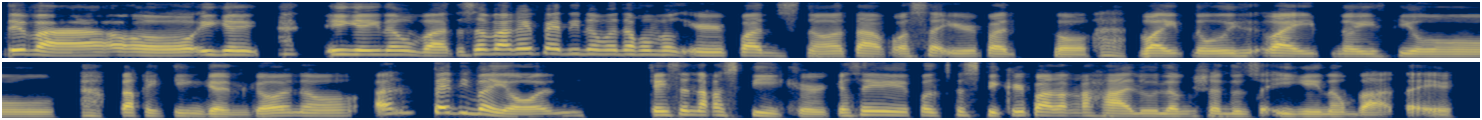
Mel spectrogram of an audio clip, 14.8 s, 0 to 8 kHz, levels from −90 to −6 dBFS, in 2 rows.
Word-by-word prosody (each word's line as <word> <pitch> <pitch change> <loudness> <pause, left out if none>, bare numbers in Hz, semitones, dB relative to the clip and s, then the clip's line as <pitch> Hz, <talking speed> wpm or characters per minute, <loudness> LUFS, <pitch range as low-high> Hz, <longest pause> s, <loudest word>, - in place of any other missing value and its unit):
Di 455 0 +5
ba? 165 - +6 0.3
Oo, 165 -1 +2
ingay 200 -1 +3 0.3
ingay 220 -1 +4
ng 210 -2 +1
bata. 160 +1 +1
Sabagay, 240 +4 +3
pwede 250 -2 0
naman 225 -1 0
akong 215 -2 0
mag-earpods 165 -6 -1
'no? 130 +1 -1
Tapos 130 -1 -1
sa - - 0
earpods 135 -3 -2 0.2
ko, 110 -1 0 0.3
white 140 0 +3
noise 140 +1 -2
white 135 -3 +3
noise 125 -2 -3
yung 120 -2 -3 0.4
pakikinggan 140 -7 0
ko, 150 +4 +2
'no? 150 -1 -4
An 280 +4 +1
pwede 295 0 +5
ba 250 - +4
yun? 130 +6 0 0.3
Kaysa 195 +2 +2
naka 190 0 +2
speaker. 140 -8 -3
Kasi 185 +2 +2
'pag 165 -2 -3
sa 180 - -5
speaker 175 +2 -1
parang 165 -3 +3
hahalo 140 -3 +1
lang 130 -2 -1
siya 130 +1 -3
dun 125 -1 -5
sa - - -5
ingay 120 -2 -2
ng 115 0 -3
bata - - -1
eh. - - -3
150 Hz, 185 wpm, -24 LUFS, 130-190 Hz, 0.4 s, ba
